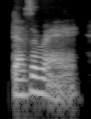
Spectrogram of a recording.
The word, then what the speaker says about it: Desiree: She wondered, danced profusely, returned to a time when her name was Desire, pronounced Desiree, when everything was erotic, when everything was beautiful, strange, and they were faggots.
